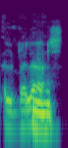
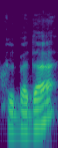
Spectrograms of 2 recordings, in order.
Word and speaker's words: البداء: or al-bala? What? Sorry. I'm trying to understand what you are saying. Al-bala or al-bada? Well, Bada. al-bada With dal, yes.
